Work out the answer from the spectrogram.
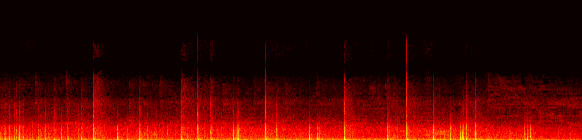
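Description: Large fireworks display: a dense run of sharp bangs and pops at irregular intervals, several a second, over a steady low background rumble.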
